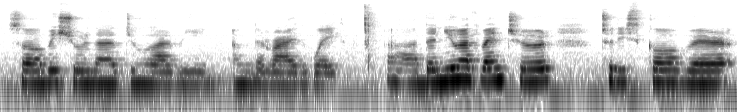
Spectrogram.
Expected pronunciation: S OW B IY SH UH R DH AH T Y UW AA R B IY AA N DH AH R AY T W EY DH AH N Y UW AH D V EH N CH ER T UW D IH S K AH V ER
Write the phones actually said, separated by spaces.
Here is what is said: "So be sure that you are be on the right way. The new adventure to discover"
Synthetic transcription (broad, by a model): S OW B IY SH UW R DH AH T Y UW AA L B IY AA N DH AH R AY T W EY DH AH N Y UW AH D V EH N CH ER T UW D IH S K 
